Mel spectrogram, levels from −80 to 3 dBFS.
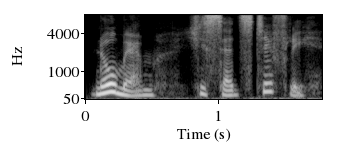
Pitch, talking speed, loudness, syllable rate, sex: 200 Hz, 170 wpm, -18 LUFS, 4.1 syllables/s, female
